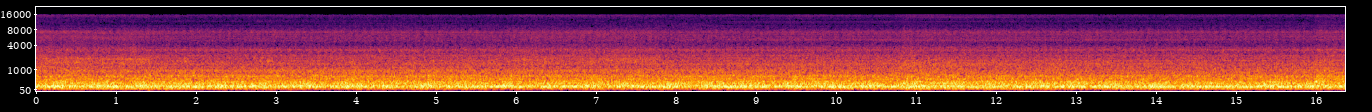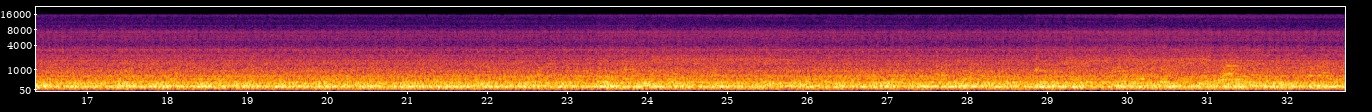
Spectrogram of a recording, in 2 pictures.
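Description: Siruba industrial overlock sewing machine with a roller puller attachment running continuously, stitching a fabric strip into piping cord: a steady, even mechanical whirr with a low hum.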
